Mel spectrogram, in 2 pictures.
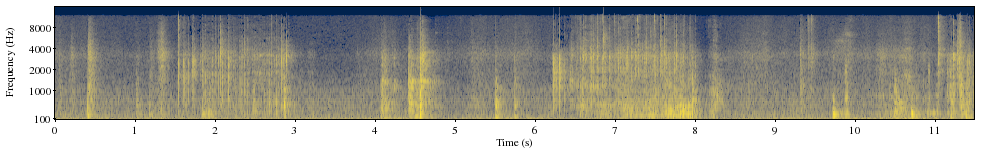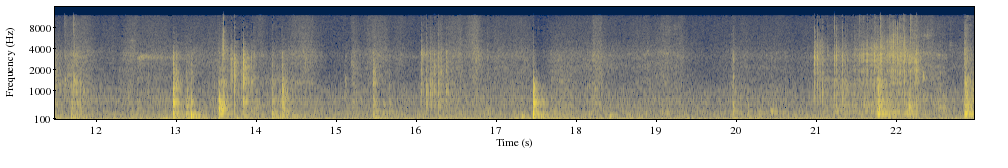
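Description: Spray-foam gun sealing gaps in wall framing: scattered clicks and knocks of the gun and handling, with stretches of hiss as foam is dispensed, the longest about six to eight seconds in.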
